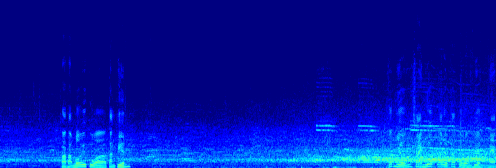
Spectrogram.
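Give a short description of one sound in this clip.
A large stadium crowd roars steadily, growing louder toward the end.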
